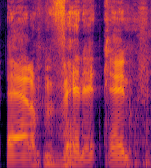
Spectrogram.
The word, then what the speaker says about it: Venit: Yeah, I'm not putting any nigga named Venit is not coming near me. Rhymes with Innit. Nope. Adam Venit.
